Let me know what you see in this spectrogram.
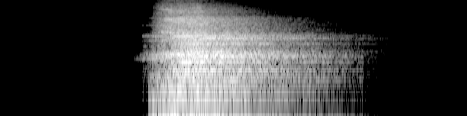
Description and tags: Woosh, Ghost, Arrow pass, Fast, Curse, short.
ghost, swish, swosh, woosh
